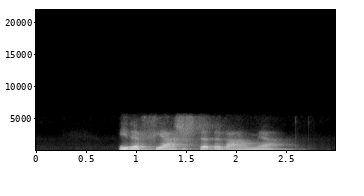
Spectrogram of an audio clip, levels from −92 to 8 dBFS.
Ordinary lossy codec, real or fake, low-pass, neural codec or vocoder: Opus, 32 kbps; fake; 5.4 kHz; codec, 24 kHz, 0.9 kbps, WavTokenizer, large speech release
